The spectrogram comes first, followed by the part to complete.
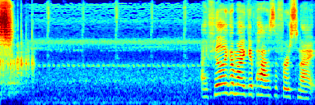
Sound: battery rolls; quiet ticking

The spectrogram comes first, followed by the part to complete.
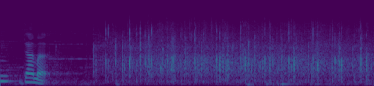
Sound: audience applauding

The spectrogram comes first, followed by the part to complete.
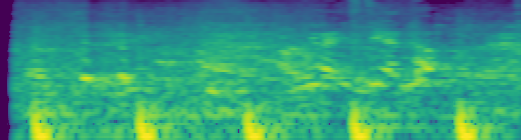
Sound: laughs

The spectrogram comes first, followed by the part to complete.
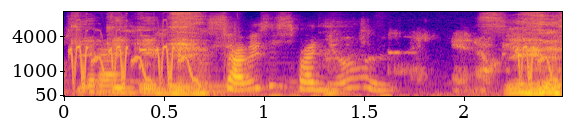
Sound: Spanish

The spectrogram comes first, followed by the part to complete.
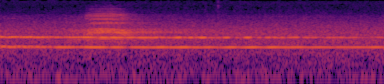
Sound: raven calls

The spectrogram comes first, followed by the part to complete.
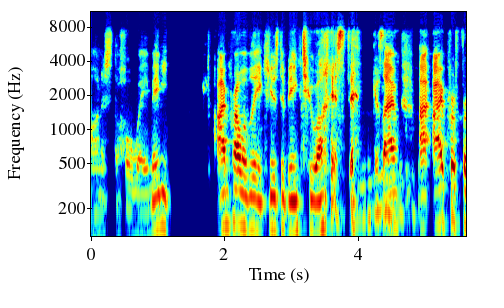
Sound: laughs

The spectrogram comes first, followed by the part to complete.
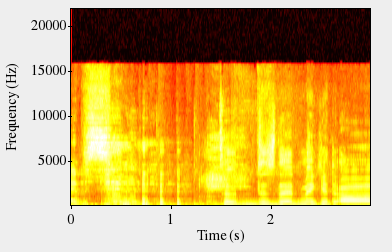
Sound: laughing

